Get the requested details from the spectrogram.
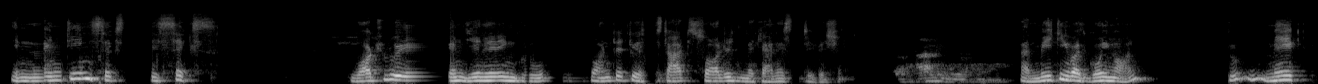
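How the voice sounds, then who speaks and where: Brief: older man, dark husky voice, choppy call connection cutting in and out, earnest and slow. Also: a little high, animated, rough recording. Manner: earnest, repeats points slowly. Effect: unstable online connection, voice breaking up. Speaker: session participant on a video call. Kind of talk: telling an anecdote as advice.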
